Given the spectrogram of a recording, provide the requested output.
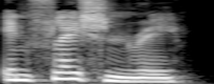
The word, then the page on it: inflationary: British English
